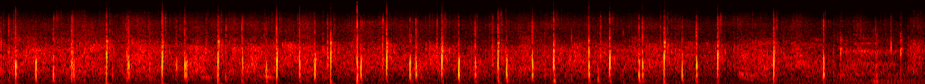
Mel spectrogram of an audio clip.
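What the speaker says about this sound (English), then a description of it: "How about a round of applause for our volunteers?" Dense, steady applause from an audience at a city council candidate forum in Thousand Oaks, many hands clapping close together for the full stretch at an even level.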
